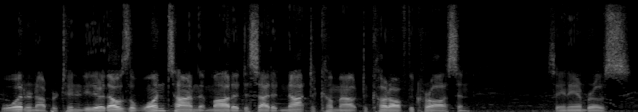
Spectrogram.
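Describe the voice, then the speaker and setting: A man giving chatty live play-by-play of a college soccer match, correcting himself and rising in pitch and volume when the play gets dangerous. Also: fairly even intonation, fairly quick. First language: English. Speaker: play-by-play commentator.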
